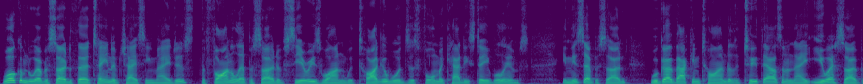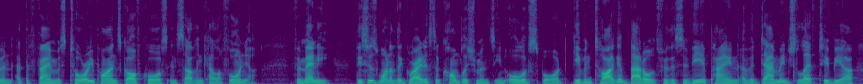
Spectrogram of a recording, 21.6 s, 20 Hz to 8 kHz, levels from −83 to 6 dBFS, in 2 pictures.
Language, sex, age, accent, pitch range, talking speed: English, male, 30-49, Australian, 105-140 Hz, 190 wpm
